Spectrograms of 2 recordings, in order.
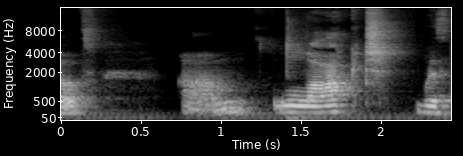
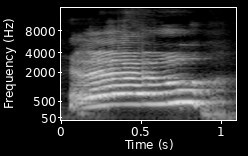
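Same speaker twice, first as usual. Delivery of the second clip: calling hello; 13 semitones higher, 5 dB louder than usual. Acted. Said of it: "And she's like".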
